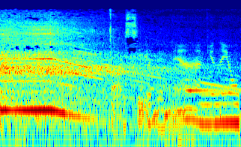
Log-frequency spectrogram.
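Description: A cordless vacuum cleaner whirs steadily at close range, its motor pitch dipping and shifting as it works, loud and continuous throughout.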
